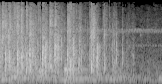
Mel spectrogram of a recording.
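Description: A small group clapping: dense, irregular handclaps that fade away near the end.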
